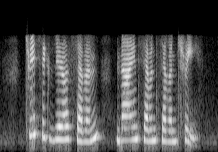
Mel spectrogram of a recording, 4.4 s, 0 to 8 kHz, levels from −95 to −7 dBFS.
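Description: From start to end, the speech is limited to below 4 kHz and has a slightly rough, synthetic grain, which fits an 8 kbit/s G.729 codec rebuilding each frame from a vocal tract filter and a few excitation pulses. Plain band-limiting would only sound muffled, not rough and synthetic like this.

From 2.38 to 2.65 s, VoIP packet loss concealed by the speech codec replaces about 30 ms of missing audio. The decoder stretches its last pitch and filter into a fading buzzy tone or coloured noise, and the speech stays weak and smeared until 2.65 s. A plain dropout would leave a silent gap or click instead.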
